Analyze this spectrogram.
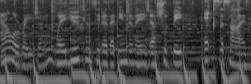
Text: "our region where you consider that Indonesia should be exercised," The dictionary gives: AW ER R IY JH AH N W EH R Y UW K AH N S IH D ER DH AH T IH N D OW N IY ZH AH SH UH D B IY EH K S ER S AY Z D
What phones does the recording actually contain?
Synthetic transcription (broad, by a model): AW ER R IY JH AH N W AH R Y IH K AH N S IH D ER DH AH T IH N D OW N IY ZH AH SH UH D B IY EH K S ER S AY Z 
